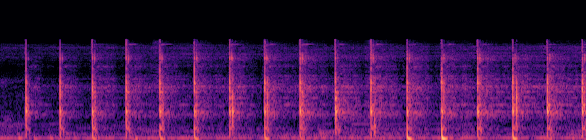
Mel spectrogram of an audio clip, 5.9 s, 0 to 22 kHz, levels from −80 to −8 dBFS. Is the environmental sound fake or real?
real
